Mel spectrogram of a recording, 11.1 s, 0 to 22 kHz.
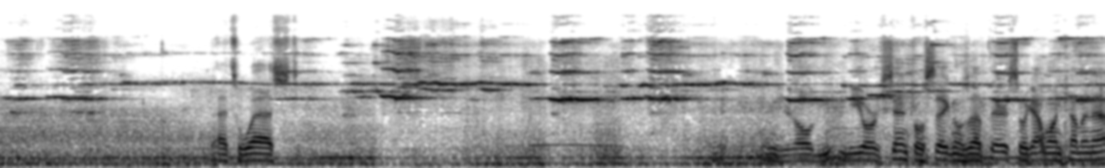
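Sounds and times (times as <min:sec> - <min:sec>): low rumble of train: 0:00.0 - 0:11.0
train wheels squealing on rails: 0:00.0 - 0:11.0.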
